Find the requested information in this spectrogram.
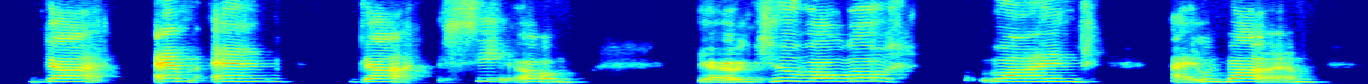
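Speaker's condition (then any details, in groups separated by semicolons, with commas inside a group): Cerebral palsy; from birth; impaired speech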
